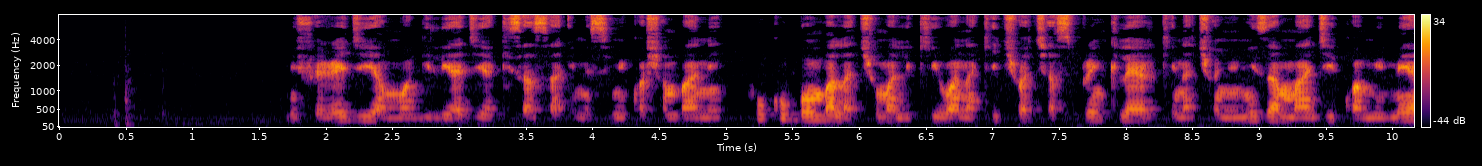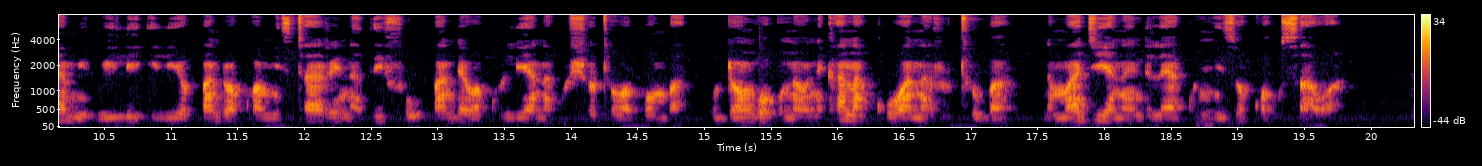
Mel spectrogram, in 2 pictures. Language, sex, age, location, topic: Swahili, male, 18-24, Nairobi, agriculture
